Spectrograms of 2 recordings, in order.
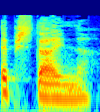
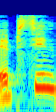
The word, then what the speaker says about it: Epstein: Alors il y a deux camps, ceux qui prononcent Epstein et ceux qui prononcent Epstein.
